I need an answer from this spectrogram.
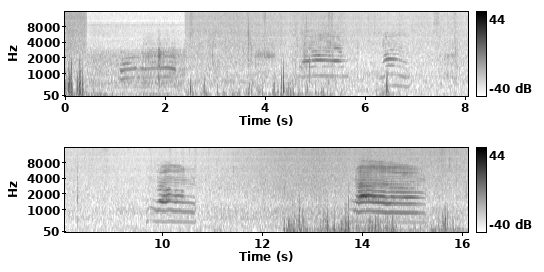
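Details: Affectionate community cats gathering outside on a windy day, eager to be petted; repeated meows, some rising and falling, a few short and one long bright call near the end, with wind roar.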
